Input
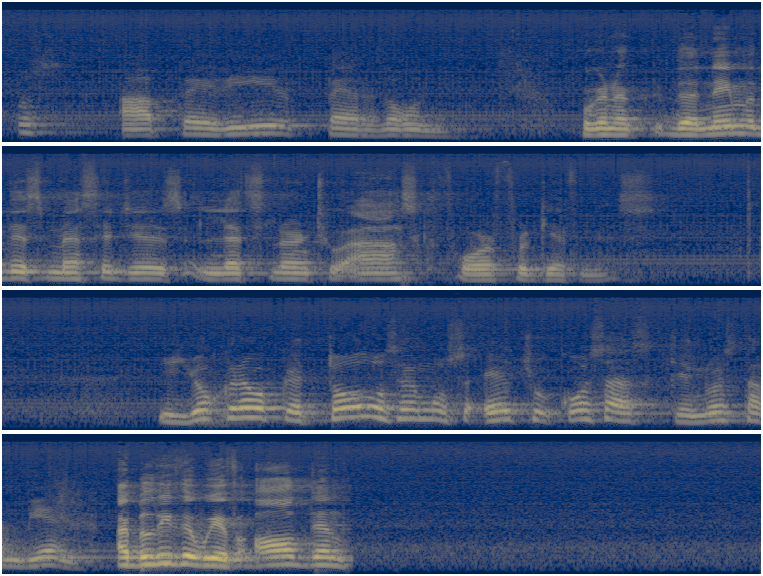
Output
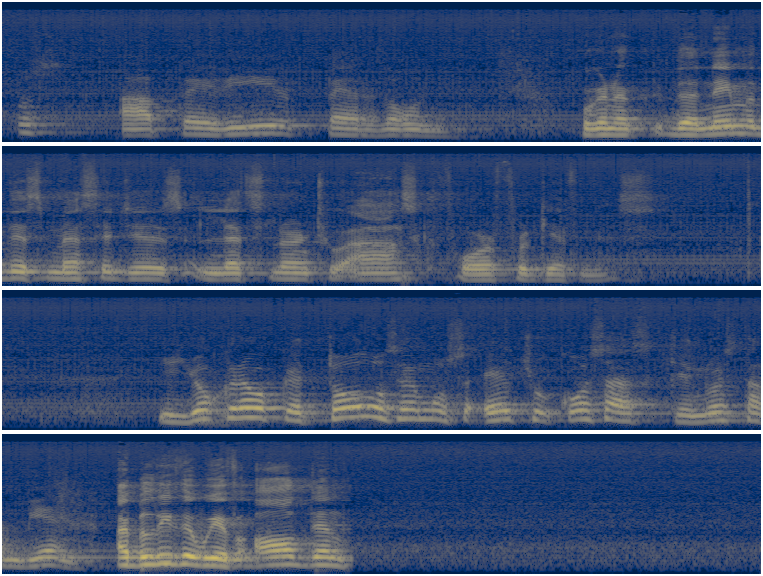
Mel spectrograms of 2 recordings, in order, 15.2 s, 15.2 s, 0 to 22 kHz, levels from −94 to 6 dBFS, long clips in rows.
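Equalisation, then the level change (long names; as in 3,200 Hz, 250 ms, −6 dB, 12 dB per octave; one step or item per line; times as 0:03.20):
notch filter 1,200 Hz, Q 25
dynamic equaliser 3,400 Hz, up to −6 dB, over −58 dBFS, Q 4.3
0.0 dB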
